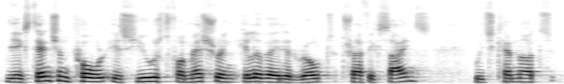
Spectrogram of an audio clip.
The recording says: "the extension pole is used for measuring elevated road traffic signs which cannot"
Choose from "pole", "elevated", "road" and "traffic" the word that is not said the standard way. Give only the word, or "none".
none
